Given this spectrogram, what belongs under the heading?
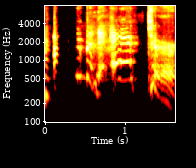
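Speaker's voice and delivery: very high, swooping theatrical stage-actor voice. Teasing Howard about how he said lines in the theater, imitating Howard's high acting voice. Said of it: "your voice was here".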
